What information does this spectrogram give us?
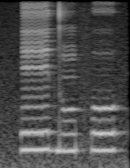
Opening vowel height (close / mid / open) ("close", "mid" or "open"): mid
